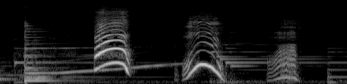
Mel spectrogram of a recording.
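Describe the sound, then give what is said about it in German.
A human voice imitates a brown bear screaming and snorting, with three rising-and-falling cries, each high and strained, the first loudest and the last shortest, separated by brief pauses. “Ein Braunbär schreit und schnaubt so.”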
